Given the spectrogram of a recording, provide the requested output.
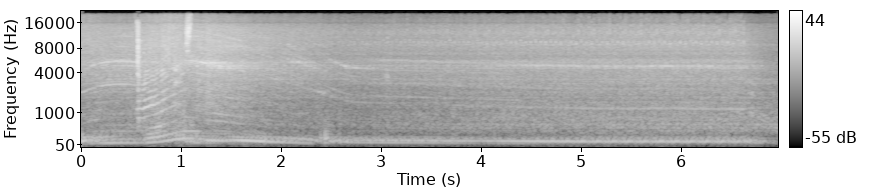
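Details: Mercedes SLK32 AMG after new ignition coils replaced the Bosch ones. The engine catches, flares up, then drops to a smooth, steady idle; the earlier misfire and bogging are gone and it runs healthier.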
